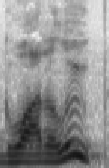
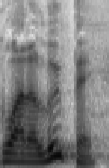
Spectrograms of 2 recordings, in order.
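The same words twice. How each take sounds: First: The name is said with English sounds. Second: The name is said with Spanish sounds. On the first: The name is said without regard to its Spanish origin. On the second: The name is said with respect for its Spanish origin.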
